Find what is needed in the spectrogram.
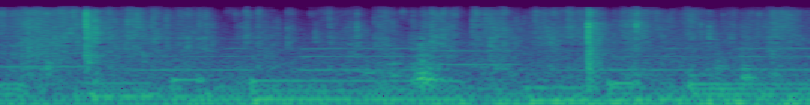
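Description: Background music with held notes, over which plastic wrapping is pulled off a shampoo bottle by hand, giving sharp crackles about half a second in and near three seconds.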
